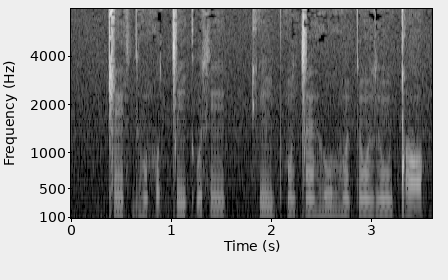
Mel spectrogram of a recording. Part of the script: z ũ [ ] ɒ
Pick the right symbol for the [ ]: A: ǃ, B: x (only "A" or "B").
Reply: A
